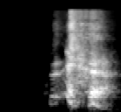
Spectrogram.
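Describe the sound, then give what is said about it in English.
A single sharp sneeze bursts out, a quick breathy build followed by an explosive, noisy release that trails off after about a second. “I had to sneeze out the crap that I'm getting from.”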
